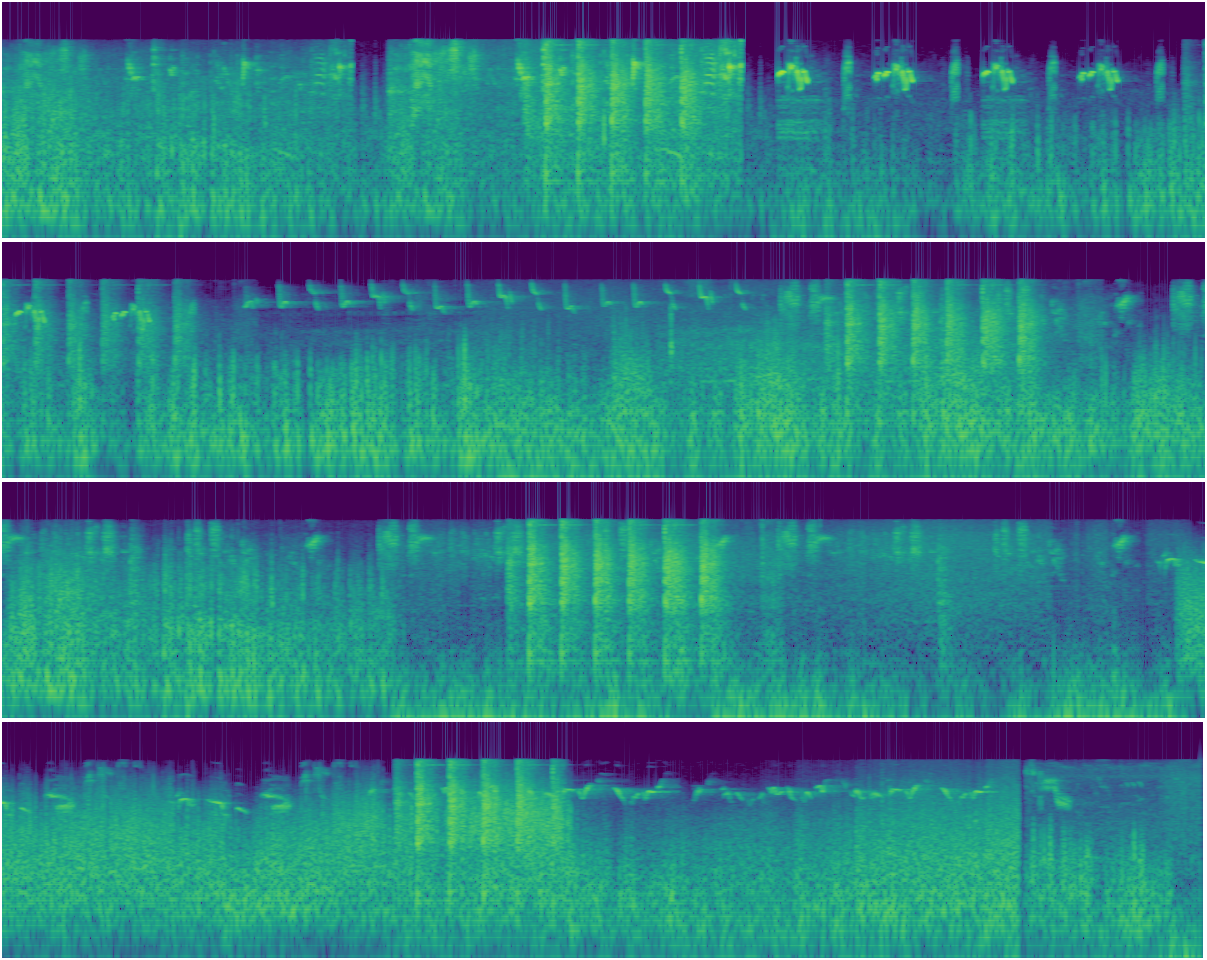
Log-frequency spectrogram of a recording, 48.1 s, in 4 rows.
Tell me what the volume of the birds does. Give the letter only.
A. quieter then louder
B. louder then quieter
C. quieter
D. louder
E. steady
C.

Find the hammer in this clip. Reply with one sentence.
The hammer can be heard from 5.2 to 7.0 s, from 11.8 to 14.7 s, from 20.3 to 23.1 s, from 29.1 to 31.9 s and from 40.0 to 41.8 s.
